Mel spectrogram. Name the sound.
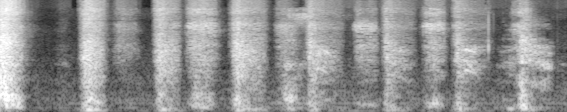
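imitated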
